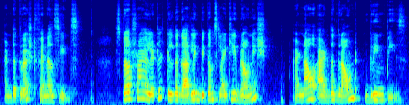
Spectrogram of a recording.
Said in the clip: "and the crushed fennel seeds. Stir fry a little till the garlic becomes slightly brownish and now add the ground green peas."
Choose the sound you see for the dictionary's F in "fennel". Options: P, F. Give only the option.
F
